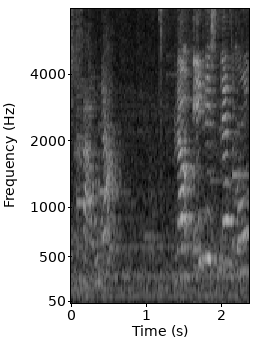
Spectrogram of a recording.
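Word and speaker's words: Gouda: as i told you the type of cheese we make is a kudai actually uh we pronounce it as hauna now in this net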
